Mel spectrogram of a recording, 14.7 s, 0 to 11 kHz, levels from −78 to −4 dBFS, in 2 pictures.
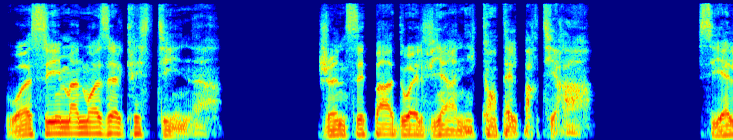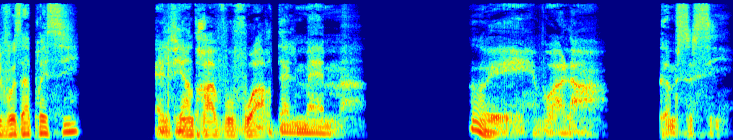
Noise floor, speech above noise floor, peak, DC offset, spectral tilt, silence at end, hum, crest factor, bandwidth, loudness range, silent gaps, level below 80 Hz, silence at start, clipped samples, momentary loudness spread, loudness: under -90 dBFS; over 70 dB; -2 dBFS; under 0.1%; -4.5 dB/octave; 0.05 s; none; 18 dB; 10.5 kHz; 4 LU; 2.25-3.12 s, 5.98-6.97 s, 8.21-8.78 s, 11.04-11.99 s, 13.45-13.79 s; -38 dBFS; 0.05 s; under 0.1%; 10 LU; -20 LUFS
